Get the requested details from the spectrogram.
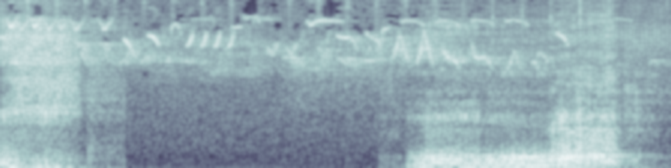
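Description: A bear gives deep, rumbling growls, with small birds chirping high above throughout.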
